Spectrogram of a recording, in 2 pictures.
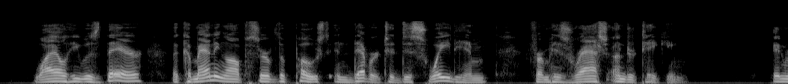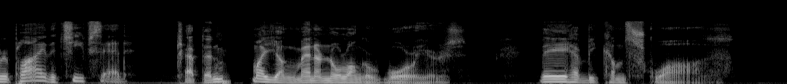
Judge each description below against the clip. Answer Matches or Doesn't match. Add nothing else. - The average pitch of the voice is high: Doesn't match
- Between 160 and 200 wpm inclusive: Doesn't match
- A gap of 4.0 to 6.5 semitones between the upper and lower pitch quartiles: Matches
